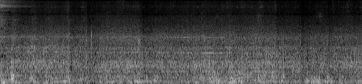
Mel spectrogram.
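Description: Western Railway suburban electric local trains running on the rails: a steady rumble, heard from aboard a moving train as another local passes alongside.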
